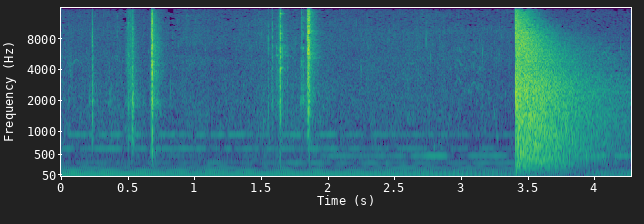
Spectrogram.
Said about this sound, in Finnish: Näin. Minä ammuin juuri itseäni päähän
